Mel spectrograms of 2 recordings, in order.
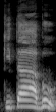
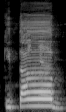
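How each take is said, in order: First: The word ends with a short u vowel. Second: The word ends on the bare b consonant. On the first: The reading continues without stopping. "বা পেশ বু" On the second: The reader stops at this word. "কিন্তু আমরা থামলে কি করব?"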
